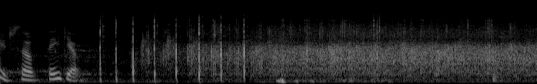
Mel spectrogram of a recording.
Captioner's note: clapping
